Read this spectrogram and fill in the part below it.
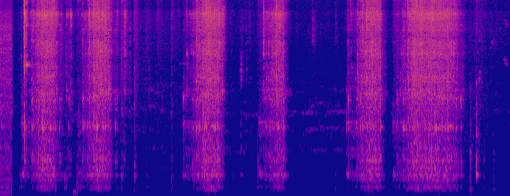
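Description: A sewing machine runs a line of stitching along the neck edge of a child's lehenga, in several short, close bursts separated by quiet pauses.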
